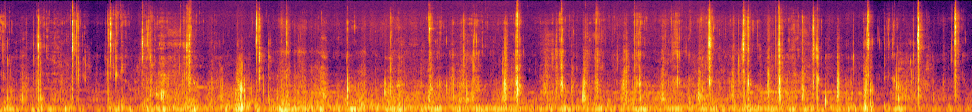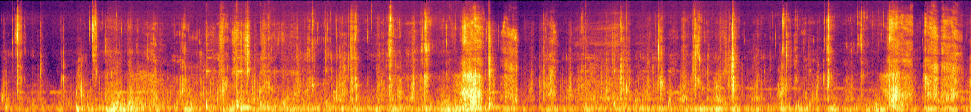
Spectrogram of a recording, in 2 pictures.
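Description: A person eating momos dipped in chutney close to the microphone: chewing with many sharp, wet mouth clicks and bites. There is one louder burst about three-quarters of the way through.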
